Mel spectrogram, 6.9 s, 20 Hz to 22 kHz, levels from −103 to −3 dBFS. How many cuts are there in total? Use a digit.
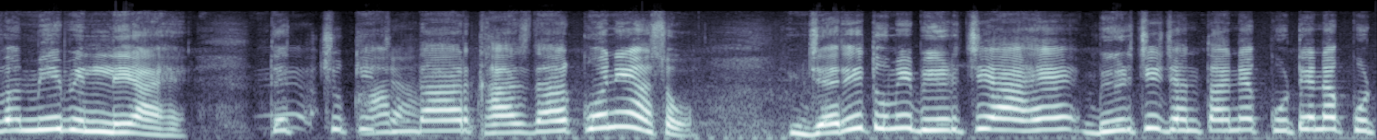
1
